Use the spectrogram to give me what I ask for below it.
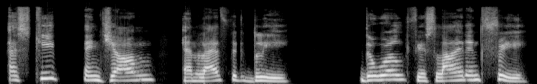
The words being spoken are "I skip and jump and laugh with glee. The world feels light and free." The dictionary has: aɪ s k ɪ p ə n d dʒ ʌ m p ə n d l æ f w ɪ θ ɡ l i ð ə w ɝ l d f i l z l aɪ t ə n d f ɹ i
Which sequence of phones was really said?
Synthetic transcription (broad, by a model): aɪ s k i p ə n dʒ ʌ m ə n l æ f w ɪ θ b l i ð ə w ɝ l d f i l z l aɪ t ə n f ɹ i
